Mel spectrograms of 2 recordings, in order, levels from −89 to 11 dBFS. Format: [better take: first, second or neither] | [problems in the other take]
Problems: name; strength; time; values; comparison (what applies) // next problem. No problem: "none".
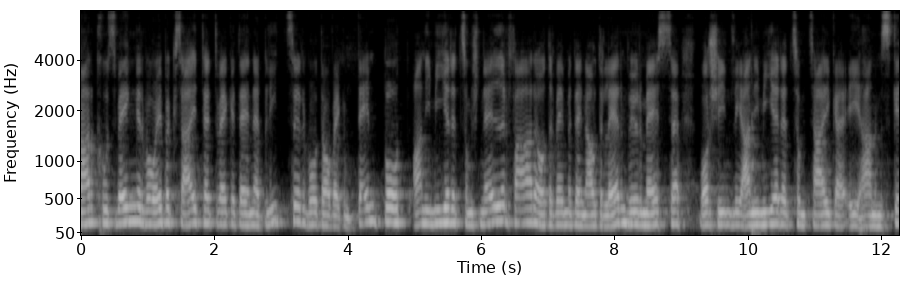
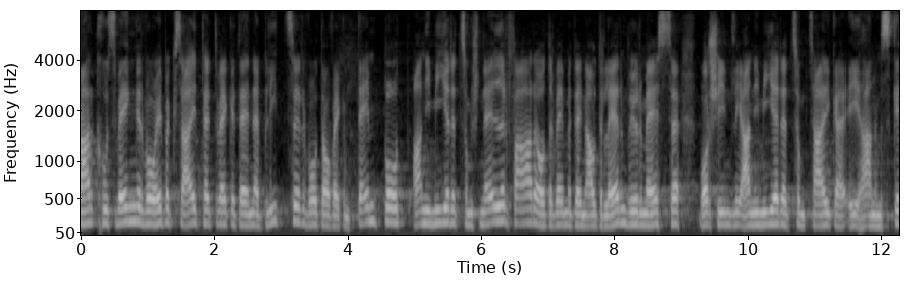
second | noise reduction (neural separator model SepFormer DNS4)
